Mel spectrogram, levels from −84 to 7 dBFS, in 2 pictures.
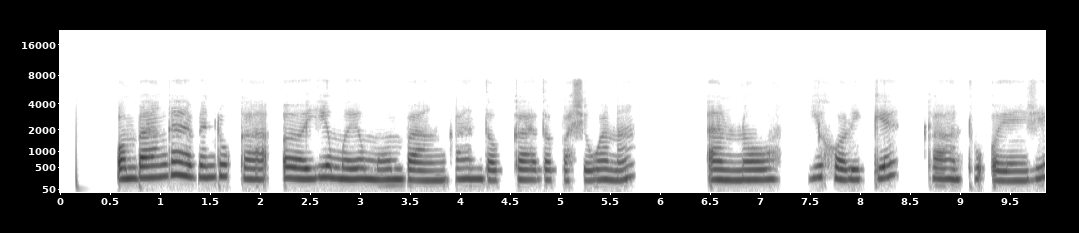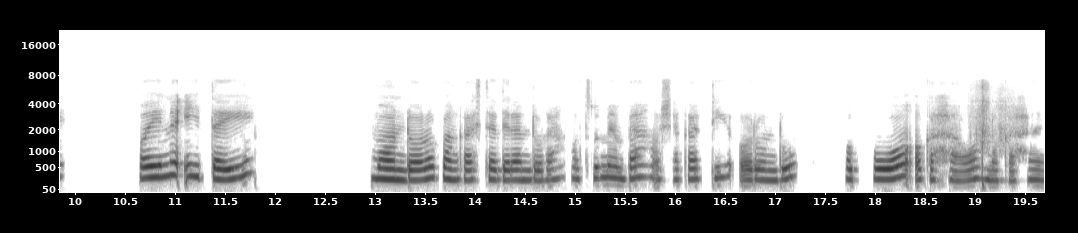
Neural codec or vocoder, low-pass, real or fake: none; 7.2 kHz; real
